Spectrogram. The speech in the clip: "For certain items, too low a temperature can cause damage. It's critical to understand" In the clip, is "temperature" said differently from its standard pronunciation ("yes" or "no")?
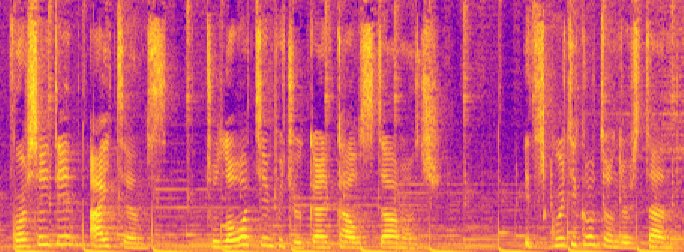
no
